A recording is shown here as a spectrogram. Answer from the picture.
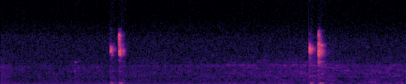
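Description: Near silence broken by two faint double clicks of a computer mouse, about two seconds apart.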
